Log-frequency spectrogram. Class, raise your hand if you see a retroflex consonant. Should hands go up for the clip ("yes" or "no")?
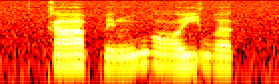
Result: no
